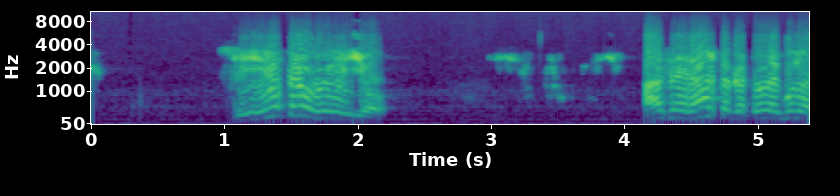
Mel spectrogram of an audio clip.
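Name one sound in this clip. A middle-aged man talks on a phone close to a microphone, speaking in short bursts.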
